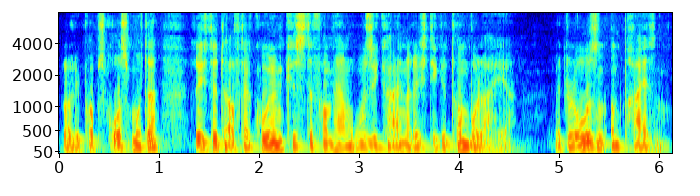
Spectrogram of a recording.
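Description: A middle-aged man narrating a children's radio play as a calm storyteller. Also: low voice, fairly quick, husky, no room sound. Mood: calm narration.

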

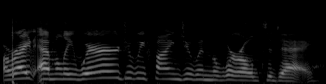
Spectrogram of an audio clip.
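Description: Woman tv host, fairly high voice, light morning show chat. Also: animated, normal speed, sharp tone, smooth. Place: TV studio.

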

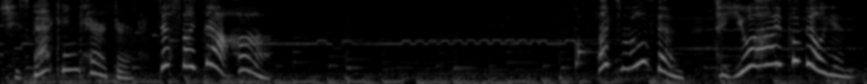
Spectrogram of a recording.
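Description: A woman's voice: very high-pitched, huge pitch swings, normal speed, exaggerated voice. A woman voicing a tiny, cheeky childlike companion sprite in a video game, blunt and chirpy. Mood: cheeky, eager. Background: prominent game music.

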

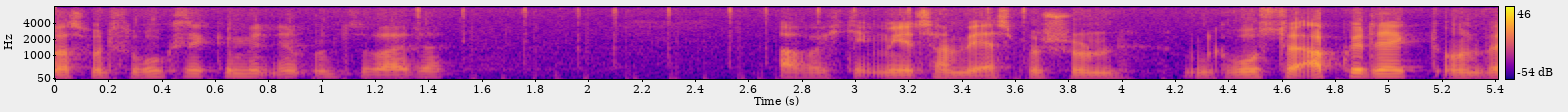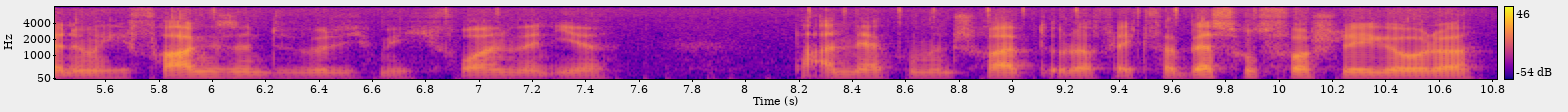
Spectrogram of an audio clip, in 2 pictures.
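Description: Young man with a cold, lowish voice, rambling casual vlogger on a handheld camera. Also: fairly even intonation, fast, darkish tone. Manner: rambling, informal, many fillers and restarts. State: has a cold. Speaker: outdoor gear vlogger. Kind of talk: casual gear walkthrough. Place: indoors, a room with gear laid out on a blanket.

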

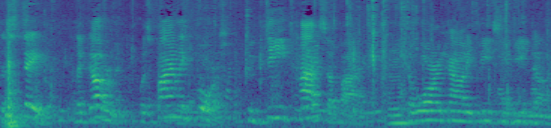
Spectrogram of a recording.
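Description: A man with an American accent and a high-pitched voice lays out his case insistently, checking in after each point. He is recorded from a distance in an echoey room with noticeable background noise. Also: a little slow. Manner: insistent, punctuates points with "okay?". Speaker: activist panelist. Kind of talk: explanatory public presentation. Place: crowded library meeting room. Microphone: camera in the audience, far off.

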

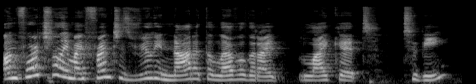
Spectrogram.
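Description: A woman's voice: on the high side, expressive, a little fast, bright, forceful tone. A woman whose first language is Korean, chatting as a guest on a video call in a light, self-deprecating way. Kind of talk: casual chat.

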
